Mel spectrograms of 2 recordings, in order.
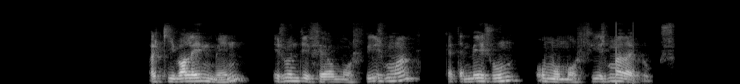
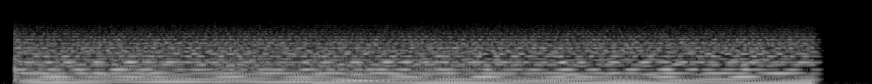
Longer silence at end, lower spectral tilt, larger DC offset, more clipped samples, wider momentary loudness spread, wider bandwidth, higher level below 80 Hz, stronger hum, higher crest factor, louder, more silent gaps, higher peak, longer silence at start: first, 0.7 s vs 0.5 s; about the same, -7.5 dB/octave vs -7 dB/octave; neither; neither; first, 15 LU vs 2 LU; about the same, 7.4 kHz vs 7.8 kHz; second, -60 dBFS vs -30 dBFS; neither; first, 22 dB vs 12 dB; about the same, -23 LUFS vs -24 LUFS; first, 2.50-2.73 s, 4.25-4.45 s, 5.24-5.35 s, 6.54-6.60 s vs none; first, -2 dBFS vs -10 dBFS; first, 1.5 s vs 0.15 s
